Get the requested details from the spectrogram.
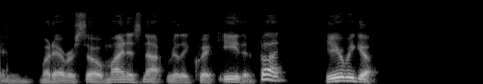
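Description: An elderly man speaks calmly through a microphone on an online call.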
